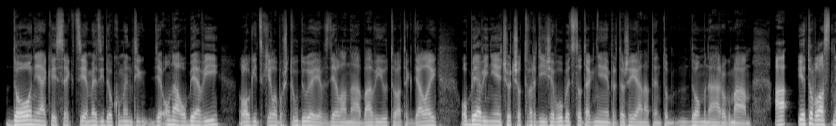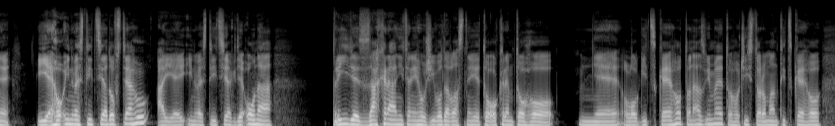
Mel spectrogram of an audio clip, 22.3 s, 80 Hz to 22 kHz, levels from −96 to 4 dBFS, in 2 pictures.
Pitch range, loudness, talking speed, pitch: 110-130 Hz, -23 LUFS, 180 wpm, 120 Hz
